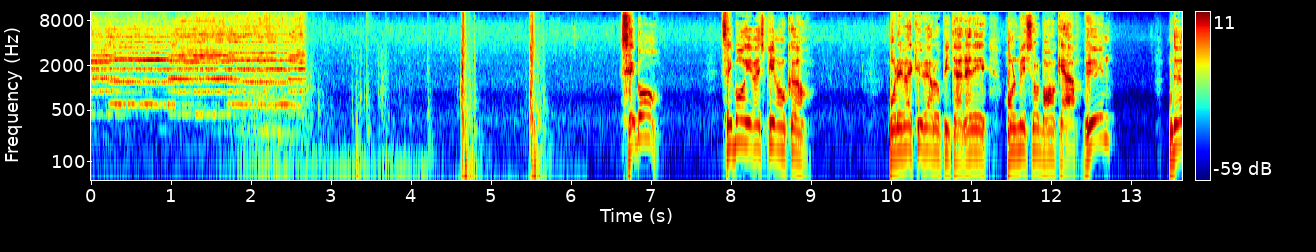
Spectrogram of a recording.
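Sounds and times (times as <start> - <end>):
fire engine siren blaring: 0.0 - 4.2
clunks: 2.4 - 6.2
sharp vehicle door slams: 2.5 - 6.1
speech: 6.8 - 7.2, 7.9 - 9.0, 10.0 - 12.8, 13.5 - 13.6.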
